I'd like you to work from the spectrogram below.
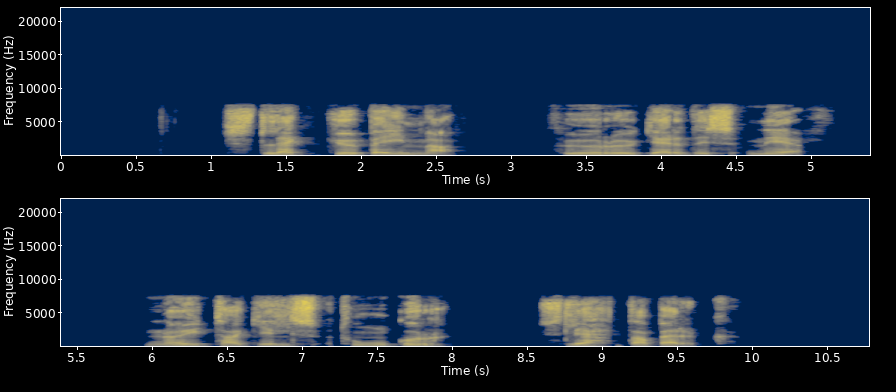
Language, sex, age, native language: Icelandic, male, 70-79, Icelandic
